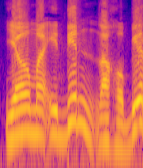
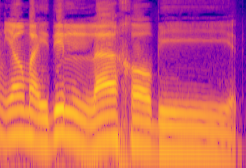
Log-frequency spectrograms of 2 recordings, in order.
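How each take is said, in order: First: YAUMAIDIN with a clear N before LA; written form with N. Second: Very slow YAUMAIDIL LA KHOBIR, long doubled L; N merged into L. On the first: Teacher showing the spelling, YAUMAIDIN with sounded N. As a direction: sound the final N, then LA KHOBIR. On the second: Teacher showing the reading, YAUMAIDIL with N lost. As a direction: drop the N and hold the L into LA. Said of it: "dibacanya N-nya jadi hilang". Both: Shown as a demonstration.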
